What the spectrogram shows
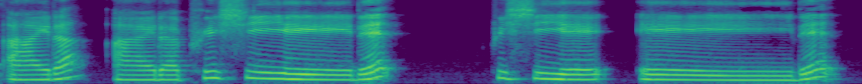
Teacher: So, this T in appreciate is going to be a flap T. Sounds like a D.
